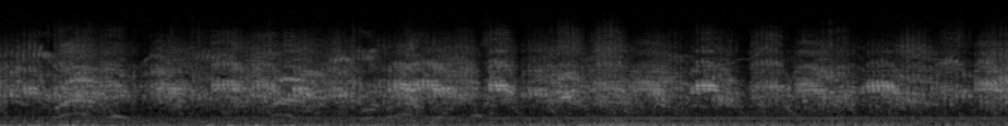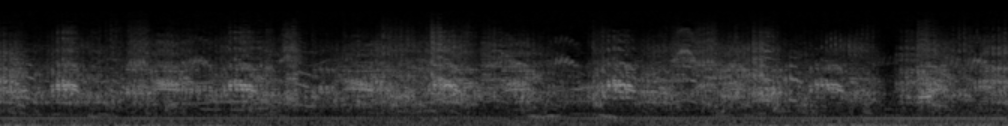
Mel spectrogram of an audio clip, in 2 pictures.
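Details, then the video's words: Massed Demoiselle Cranes in winter in Rajasthan, India, juveniles accompanying adults, taking to the air; continuous rolling, croaking trumpet calls from a large flock, pulsing in intensity, with a steady low hum throughout. "Demoiselle Cranes darken the sky, trumpeting in flight"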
